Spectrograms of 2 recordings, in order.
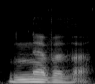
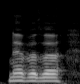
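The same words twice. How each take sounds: First: The pitch on these syllables is low. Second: The pitch on these syllables is high. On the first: The speaker calls it right. "we've got quite a low tone on the never the" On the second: The speaker calls it wrong. "We're not saying never the"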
